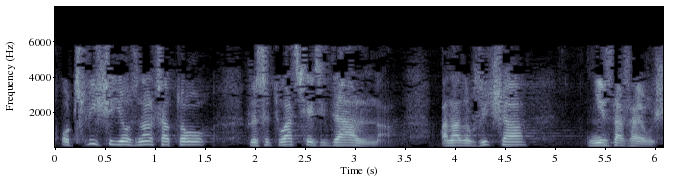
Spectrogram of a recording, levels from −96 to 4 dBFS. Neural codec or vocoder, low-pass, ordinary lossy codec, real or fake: none; 7.2 kHz; MP3, 24 kbps; real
